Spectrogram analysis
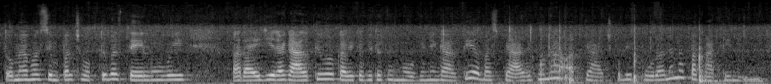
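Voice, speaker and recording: A woman's voice: mid-range voice, quick pace, very noisy. A woman from India narrating her daily vlog in a chatty, explaining way. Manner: chatty, explaining as she goes. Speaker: vlogger.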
